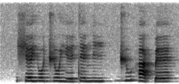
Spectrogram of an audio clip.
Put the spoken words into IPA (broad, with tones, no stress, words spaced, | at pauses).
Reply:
ʃɛ˦jo˦ d͡ʒo˦je˧te˦ni˦ | d͡ʒu˦ha˦˨k͡pɛ˧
